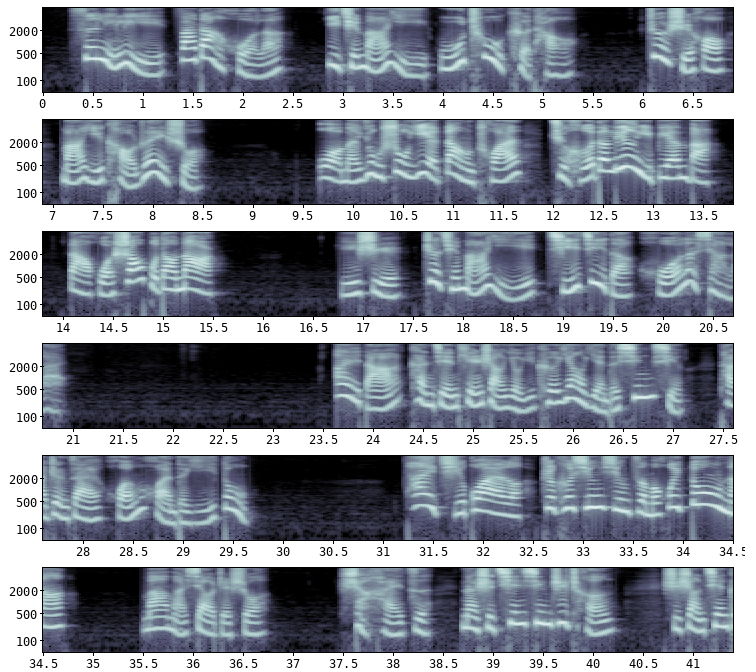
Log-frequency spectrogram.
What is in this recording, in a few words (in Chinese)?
女 儿童故读物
